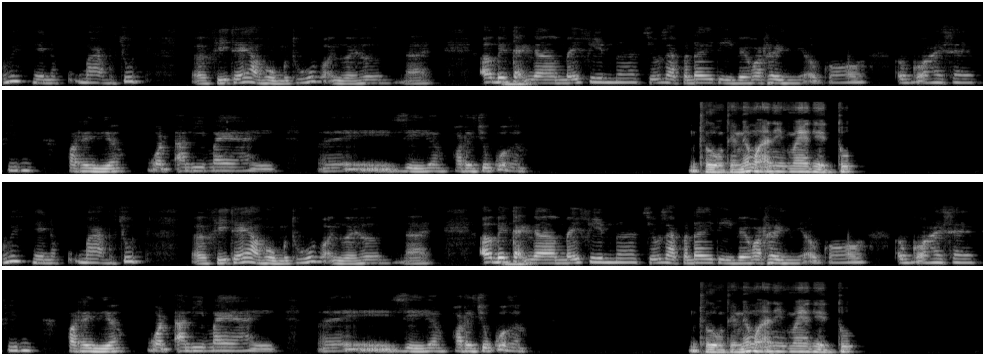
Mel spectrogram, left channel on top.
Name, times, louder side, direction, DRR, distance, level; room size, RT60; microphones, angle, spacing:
voice 1, 0.0-8.6 9.0-15.0, right 3 dB, 35° right, 0.3 m, -25 dB
voice 2, 16.7-18.3, equal, 20° left, 0.6 m, -19 dB
3.7 x 3.5 x 2.6 m
head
